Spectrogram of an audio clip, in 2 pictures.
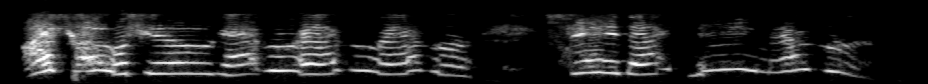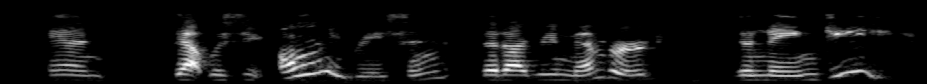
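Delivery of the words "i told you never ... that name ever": put-on weird screechy scream, very high, slow, drawn-out. Retelling how a man flipped out, imitating his weird screechy scream. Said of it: "he screamed in a real weird, screechy voice".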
